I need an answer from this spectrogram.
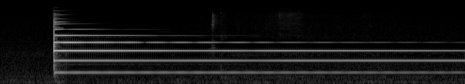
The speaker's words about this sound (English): So in a few moments' time, I'll ring the bell again. The invitation here, once again, is to rest awareness on the fading bell. And allowing both the bell and the pointer phrase to guide us into silence.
